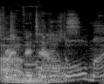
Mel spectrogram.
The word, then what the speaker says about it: Frame Fatale: It's Frame Fatale.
